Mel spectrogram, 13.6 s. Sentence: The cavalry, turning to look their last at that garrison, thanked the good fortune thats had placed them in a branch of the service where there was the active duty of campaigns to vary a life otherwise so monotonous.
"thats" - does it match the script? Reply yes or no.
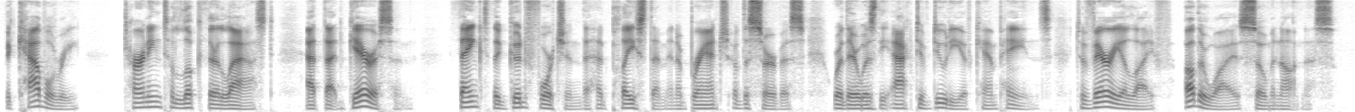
no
